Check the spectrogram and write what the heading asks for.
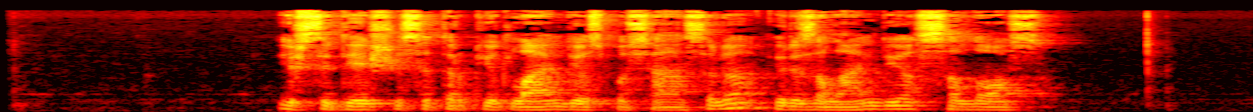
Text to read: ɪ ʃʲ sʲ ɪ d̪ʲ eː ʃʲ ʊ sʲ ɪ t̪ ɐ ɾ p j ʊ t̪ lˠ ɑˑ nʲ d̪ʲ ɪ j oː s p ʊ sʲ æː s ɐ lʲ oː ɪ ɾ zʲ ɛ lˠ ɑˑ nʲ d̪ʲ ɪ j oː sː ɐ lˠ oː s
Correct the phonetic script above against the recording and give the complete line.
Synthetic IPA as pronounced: ɪ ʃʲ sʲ ɪ d̪ʲ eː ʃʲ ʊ sʲ ɪ t̪ ɐ ɾ p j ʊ t̪ lˠ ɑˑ nʲ d̪ʲ ɪ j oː s p ʊ sʲ æː s ɐ lʲ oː ɪ ɾ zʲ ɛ lˠ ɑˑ nʲ d̪ʲ ɪ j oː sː ɐ lˠ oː s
